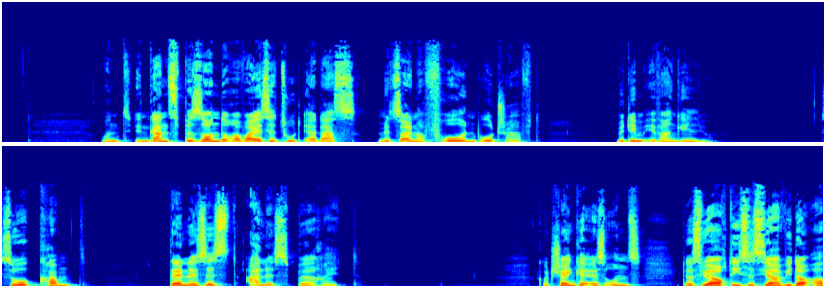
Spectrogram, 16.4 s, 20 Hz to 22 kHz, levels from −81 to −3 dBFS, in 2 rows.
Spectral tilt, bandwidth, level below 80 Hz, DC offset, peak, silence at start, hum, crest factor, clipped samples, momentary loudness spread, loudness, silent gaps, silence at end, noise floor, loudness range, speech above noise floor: -4.5 dB/octave; 16.5 kHz; -62 dBFS; under 0.1%; -2 dBFS; 1 s; none; 22 dB; under 0.1%; 15 LU; -23 LUFS; none; 0 s; -76 dBFS; 7 LU; 53 dB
